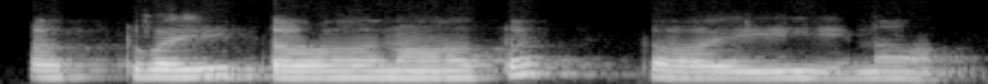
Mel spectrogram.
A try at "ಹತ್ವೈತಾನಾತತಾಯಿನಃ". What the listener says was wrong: ತಾಯಿನಃ ಯಾಕೆ ಒಂದ್ ಮಾಡಿದ್ರೆ ಒಂದ್ ಬಿಡ್ತೀರಾ, ಉಳಿದೆಲ್ಲ ಸರಿ ಹೇಳಿದ್ರಿ. ಗ್ಯಾಪ್ ಕೊಡಂಗಿಲ್ಲ ತ ಆದ್ಮೇಲೆ. ಅದ್ವೈತಾನಾತತಾಯಿನಃ.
